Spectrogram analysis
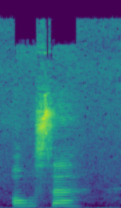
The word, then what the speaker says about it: ouça: And here an example, força, ouça. And as you may realize, when we have the C cedilha, it's just like as if we had the letter S. So it has a letter S sound.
